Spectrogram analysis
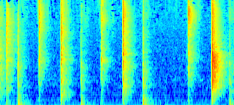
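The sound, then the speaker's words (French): Crisp finger snaps set the beat of a homemade jingle, about eleven sharp clicks in a loose, uneven rhythm with short gaps and a longer pause near the end. No voices accompany them. “Tiens d'ailleurs, je me suis créé un petit jingle que je vais te partager.”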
